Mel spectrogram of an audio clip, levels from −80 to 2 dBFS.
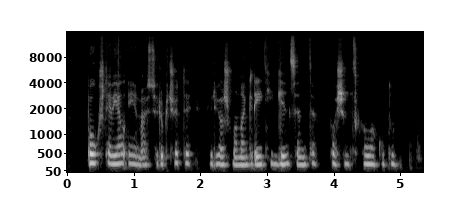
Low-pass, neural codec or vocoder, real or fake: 14.4 kHz; autoencoder, 48 kHz, 128 numbers a frame, DAC-VAE, trained on Japanese speech; fake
